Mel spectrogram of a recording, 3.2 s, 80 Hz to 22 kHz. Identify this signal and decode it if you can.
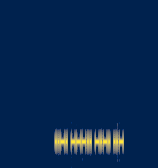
Morse code, heard as a keyed tone, about 41 wpm, 700 Hz. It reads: F8CU
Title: DXCC-100 Call Signs - 4 Characters - 45wpm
